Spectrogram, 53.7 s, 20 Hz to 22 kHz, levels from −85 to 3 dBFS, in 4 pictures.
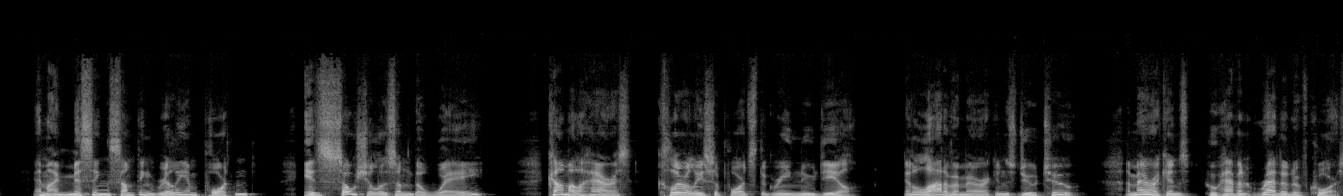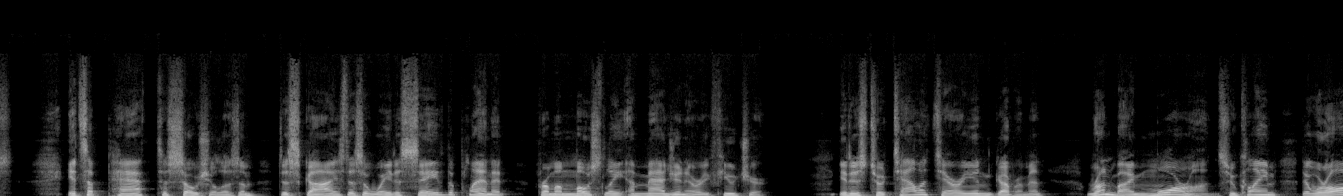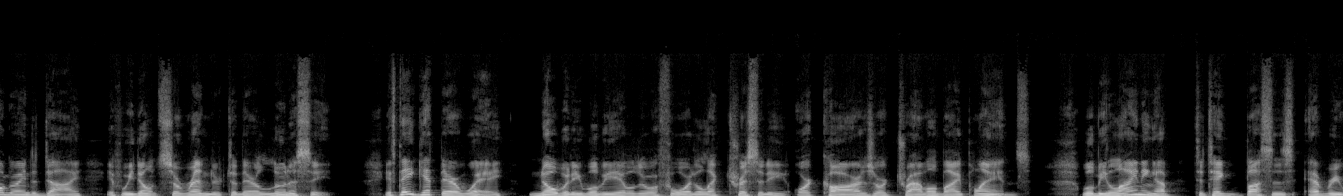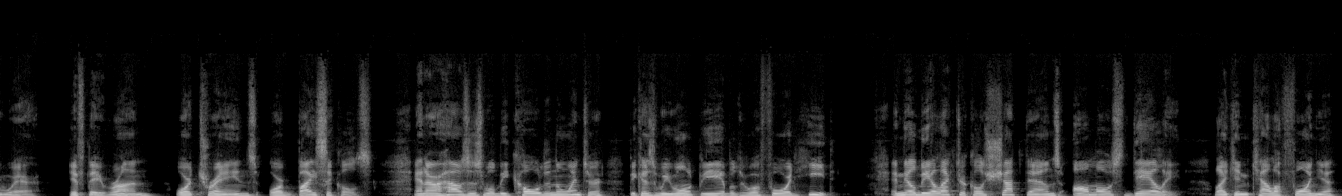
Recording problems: none

